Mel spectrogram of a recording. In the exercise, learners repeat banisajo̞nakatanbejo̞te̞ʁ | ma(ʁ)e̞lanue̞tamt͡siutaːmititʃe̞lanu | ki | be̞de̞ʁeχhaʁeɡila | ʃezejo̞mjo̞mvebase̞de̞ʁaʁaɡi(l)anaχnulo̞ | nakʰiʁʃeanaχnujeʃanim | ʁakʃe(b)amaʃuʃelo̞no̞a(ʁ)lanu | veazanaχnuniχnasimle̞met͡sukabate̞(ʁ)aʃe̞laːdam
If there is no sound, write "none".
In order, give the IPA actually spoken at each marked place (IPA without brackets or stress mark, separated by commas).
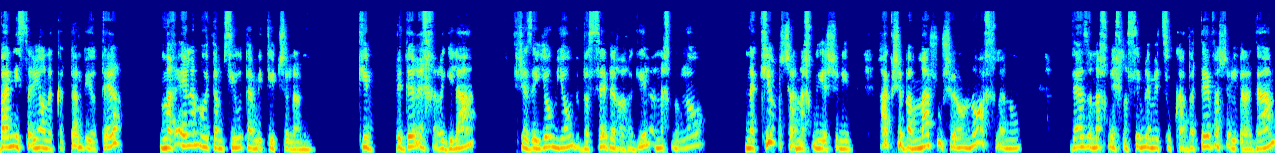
ʁ, l, b, χ, v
